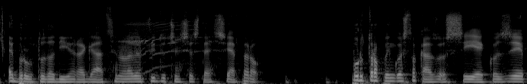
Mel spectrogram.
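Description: A man's very fast speech broken by long, frequent pauses, with light background noise. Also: ordinary pitch variation. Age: 20s. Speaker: gaming streamer. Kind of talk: live gameplay commentary. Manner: animated. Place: home room.

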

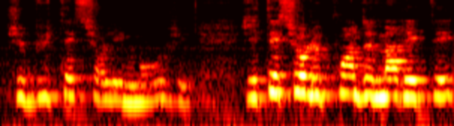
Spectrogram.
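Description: Noticeable background noise sits behind a woman speaking at a fairly slow pace in a high pitch with ordinary pitch variation. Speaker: event co-moderator. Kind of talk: reading aloud. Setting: stage with audience.

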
